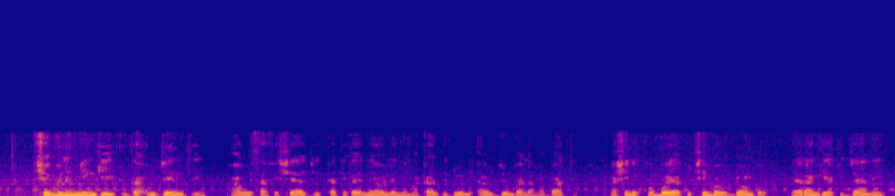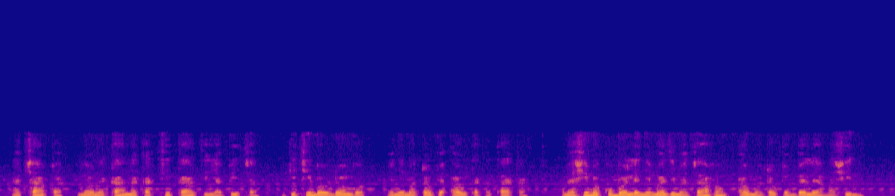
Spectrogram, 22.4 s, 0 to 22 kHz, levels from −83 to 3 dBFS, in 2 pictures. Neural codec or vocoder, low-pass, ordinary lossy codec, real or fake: none; 7.2 kHz; AAC, 32 kbps; real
